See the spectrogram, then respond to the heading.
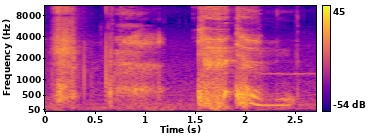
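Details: Person still coughing with a cold: four harsh coughs in quick pairs, with throat clearing.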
